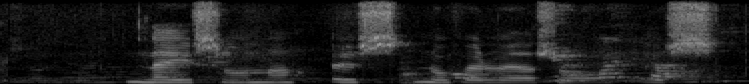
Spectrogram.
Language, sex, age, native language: Icelandic, female, 15, Icelandic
